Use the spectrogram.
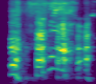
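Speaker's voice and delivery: sudden high loud swear; startled shout. Real, not acted. Swearing as the cat crashes about, startled shout. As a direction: blurt it out in shock.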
